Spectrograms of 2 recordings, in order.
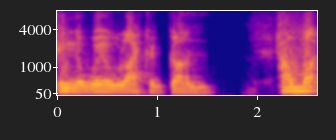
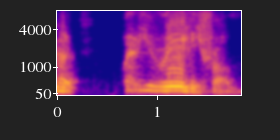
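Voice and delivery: mock-whispering; 3 semitones higher than usual. Retelling a woman leaning in close to ask a question: imitating a whisper. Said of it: "came in like really close as in to whisper".

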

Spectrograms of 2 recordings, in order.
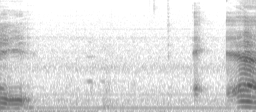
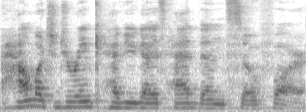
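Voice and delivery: normal talking voice

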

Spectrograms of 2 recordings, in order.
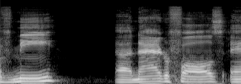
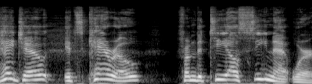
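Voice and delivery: put-on slow, pitched-up English accent; 7 semitones higher than usual. Retelling how Caro from the TLC network greeted you, as a Caro impression with an English accent. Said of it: "She had an English accent".

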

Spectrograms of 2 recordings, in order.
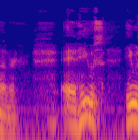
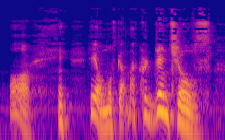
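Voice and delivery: amateur, put-on English accent, raised pitch; 2 semitones higher, 6 dB louder than usual. Retelling what a man said after a viper sprang at him, attempted english accent. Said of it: "he had an English accent. I can't do an English accent, but I'll attempt it".

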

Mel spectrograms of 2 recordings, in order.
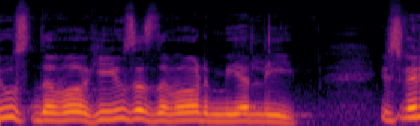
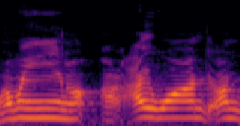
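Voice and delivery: put-on shrill crying child voice, much slower; 4 semitones higher than usual. Explaining the infancy age in the lines, shrill crying child voice. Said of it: "Like that sound comes from a child".

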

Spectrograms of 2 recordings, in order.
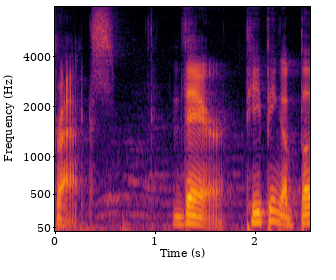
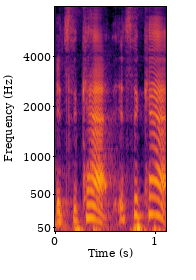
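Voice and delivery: high, frightened, alarmed cry; 9 semitones higher than usual. Narrator reads Squeak the mouse's line to Nibbles, crying out in fright. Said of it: "he cried".

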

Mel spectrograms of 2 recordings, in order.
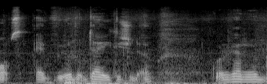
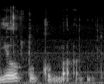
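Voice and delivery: imitated Russian accent; 4 semitones higher than usual. Playing a game, repeating a character's line, imitating a Russian accent. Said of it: "He sounded Russian".

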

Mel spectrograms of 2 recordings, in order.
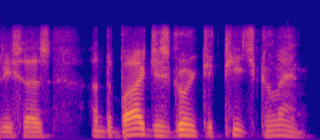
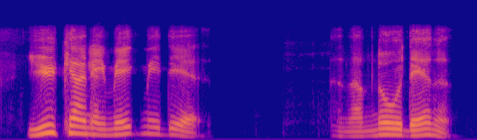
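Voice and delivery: best-effort put-on Edinburgh Scottish accent; 2 semitones higher than usual. Showing how they say it in Scotland, put on your best Edinburgh accent. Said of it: "That was my best Edinburgh accent there".

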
